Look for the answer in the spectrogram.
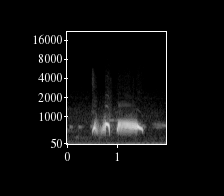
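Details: A single cooing phrase from a decoy spotted dove meant to stimulate wild doves: two short, swooping low notes leading into a long, even, buzzy coo that fades at the end.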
